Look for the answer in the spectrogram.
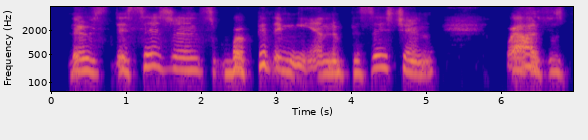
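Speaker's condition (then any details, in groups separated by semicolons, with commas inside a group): Severe anoxic brain injury; severe, wheelchair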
